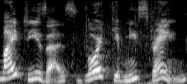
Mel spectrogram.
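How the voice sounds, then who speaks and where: A man's high-pitched put-on character voice. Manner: flat, robotic.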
